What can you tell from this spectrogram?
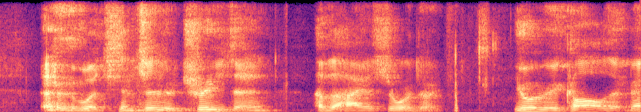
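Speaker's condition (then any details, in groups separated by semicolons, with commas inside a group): Medical condition affecting speech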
